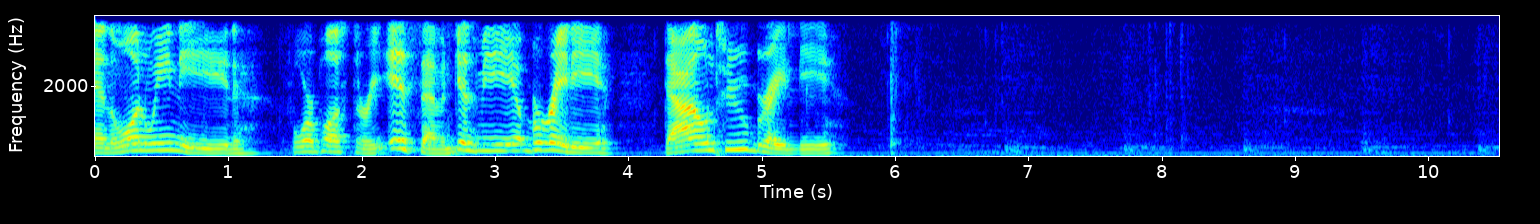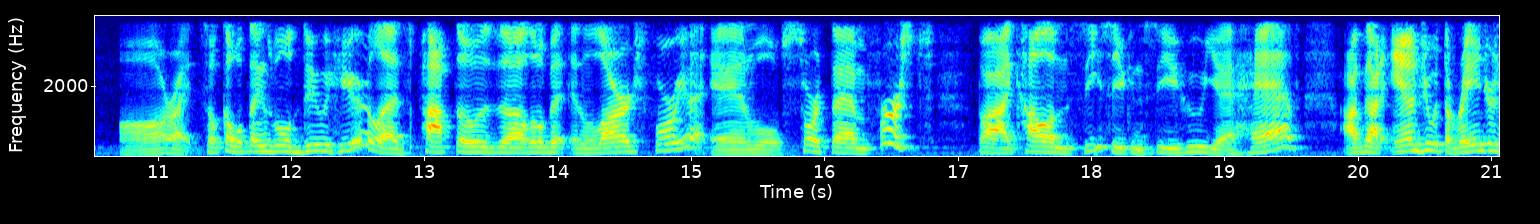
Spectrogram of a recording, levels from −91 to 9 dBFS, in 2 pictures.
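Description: A short stall from a late packet at 5.22 to 5.36 s holds the sound for about 63 ms: the jitter buffer ran dry, the last sound was stretched, then playback resumed without loss. Short concealed packet loss follows at 5.37 to 5.41 s, where about 20 ms never arrived and was filled by extending the preceding sound, leaving a brief smear. The audio came over a WebRTC call path, with nothing above 4 kHz, which fits G.711 mu-law.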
